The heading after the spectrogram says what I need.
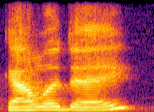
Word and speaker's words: Galaudet: Now, Devin, I'm going to see if I can say it right, Galaudet, yes?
